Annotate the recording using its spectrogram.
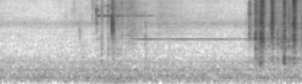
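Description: Steady low hum of a car cabin with the vehicle running, with a faint click a little under a second in and a brief clatter of small objects near the end.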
